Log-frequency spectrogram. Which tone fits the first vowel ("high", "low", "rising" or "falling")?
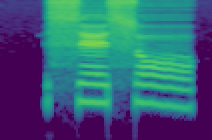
high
